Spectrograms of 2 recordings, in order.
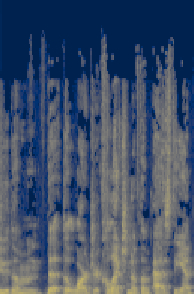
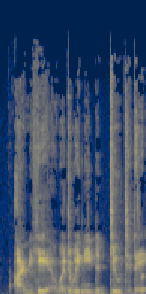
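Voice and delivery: put-on throat-grating villain voice; 2 semitones lower than usual. Imagining using the voice at work on Monday, speaking in a Palpatine voice. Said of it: "sounding like that normally".

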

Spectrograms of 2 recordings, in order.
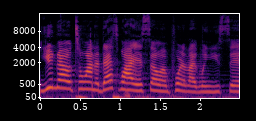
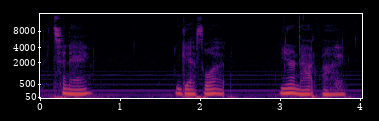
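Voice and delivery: hushed, deep, very soft, super-calm counsellor tone; 7 semitones lower, 11 dB quieter than usual. Retelling what he told you in that therapy moment, imitating a super-calm therapist voice. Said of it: "he had one of those therapist voice, super calm".

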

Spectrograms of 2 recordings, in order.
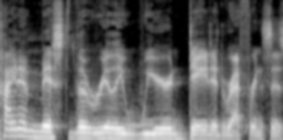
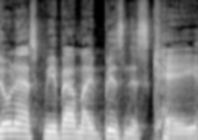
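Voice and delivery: plain

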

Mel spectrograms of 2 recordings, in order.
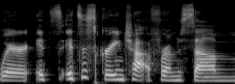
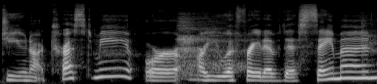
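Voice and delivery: plain

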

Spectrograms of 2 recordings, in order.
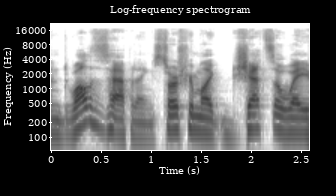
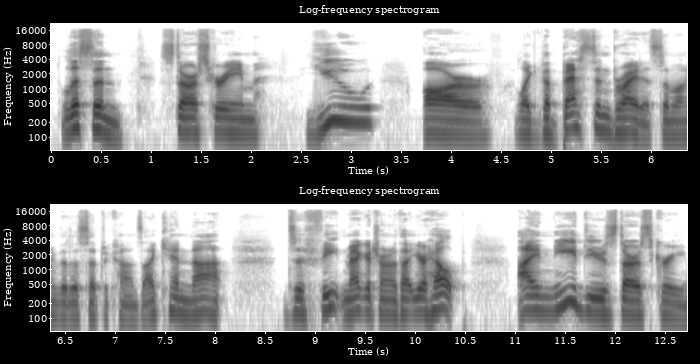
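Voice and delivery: ordinary talk

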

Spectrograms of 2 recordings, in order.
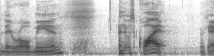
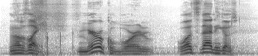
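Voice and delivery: ordinary delivery

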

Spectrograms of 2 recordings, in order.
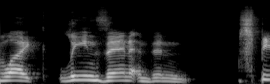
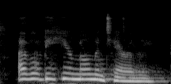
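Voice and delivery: high, home voice-assistant announcement voice; 6 semitones higher than usual. Voicing a robot that answers from the Gundam: Alexa voice. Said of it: "You hear the voice of Alexa".

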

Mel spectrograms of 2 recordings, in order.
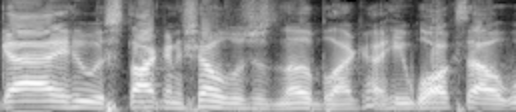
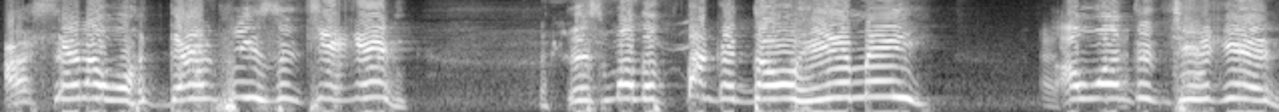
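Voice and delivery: mock very high, shrill, full-volume furious scream; 4 dB louder than usual. Retelling a customer screaming about chicken at a counter: imitating a man screaming. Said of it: "he's screaming at the top of his lungs this".

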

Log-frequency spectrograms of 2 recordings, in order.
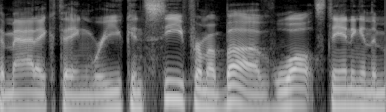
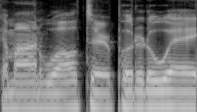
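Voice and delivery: sly, flat, level monotone. Retelling a scene about Walt, acting a line in sly Mike-style monotone. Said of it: "that sort of like Mike, you know, sly, like really monotone voice".

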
